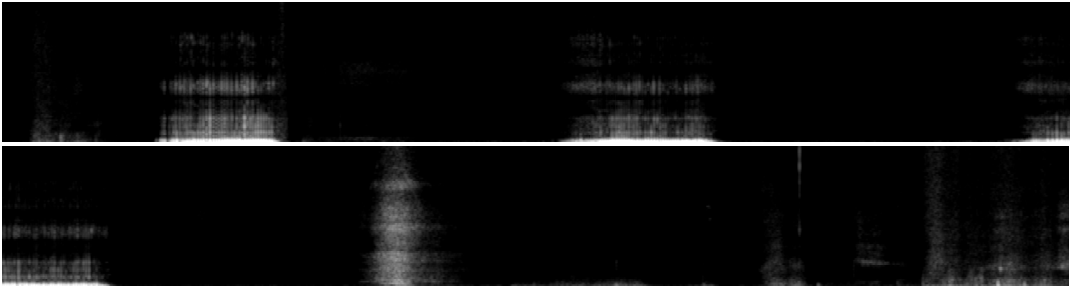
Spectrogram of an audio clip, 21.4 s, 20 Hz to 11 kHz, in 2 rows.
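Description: Three loud, deep, rattling snores about four seconds apart, roughly 15 a minute, then quieter breathing and rustling; ordinary snoring.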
